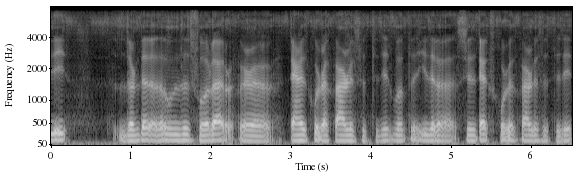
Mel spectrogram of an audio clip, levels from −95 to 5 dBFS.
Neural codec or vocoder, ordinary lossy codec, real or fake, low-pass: autoencoder, 22.05 kHz, a latent of 192 numbers a frame, VITS, trained on many speakers; none; fake; 7.2 kHz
